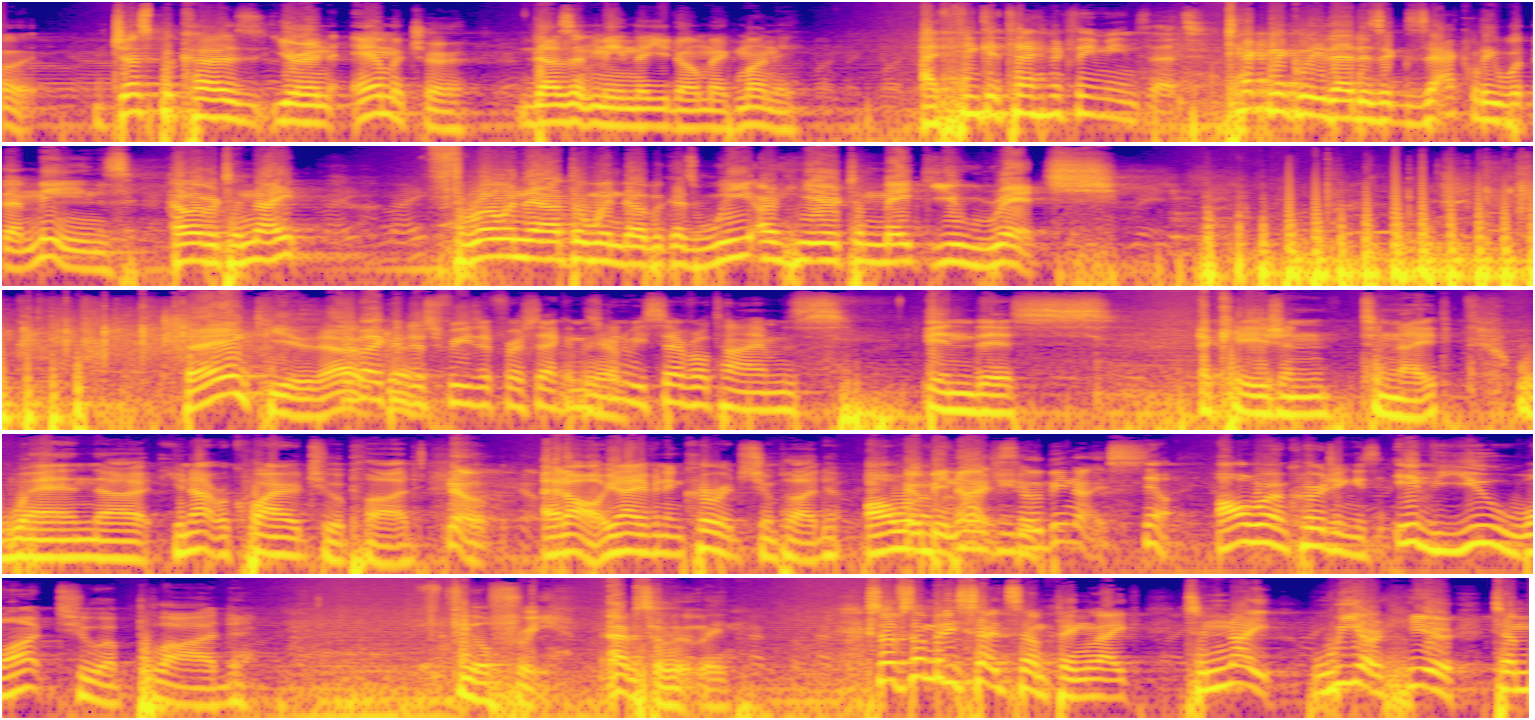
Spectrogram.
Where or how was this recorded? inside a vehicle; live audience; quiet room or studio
live audience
